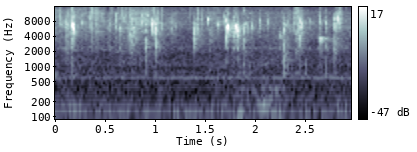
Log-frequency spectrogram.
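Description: Chopped bulb frying in a pan for kale and potato soup, a busy crackling sizzle with many sharp pops scattered over a constant hiss, close and fairly loud, no talking.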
